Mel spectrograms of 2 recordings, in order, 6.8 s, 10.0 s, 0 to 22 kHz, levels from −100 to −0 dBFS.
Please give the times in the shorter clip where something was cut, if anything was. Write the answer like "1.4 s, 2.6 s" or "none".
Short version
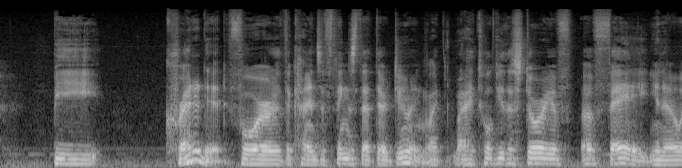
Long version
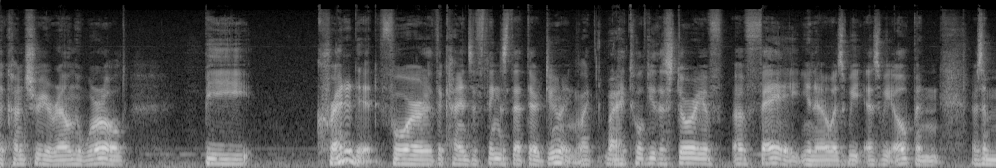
none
